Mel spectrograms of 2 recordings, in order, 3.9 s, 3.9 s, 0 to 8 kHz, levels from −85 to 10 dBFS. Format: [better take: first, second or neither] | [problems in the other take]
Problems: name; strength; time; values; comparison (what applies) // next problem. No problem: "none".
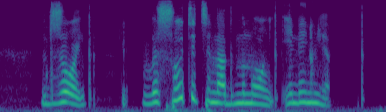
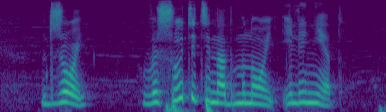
second | noise reduction (neural diffusion model UNIVERSE++)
